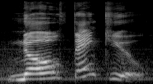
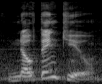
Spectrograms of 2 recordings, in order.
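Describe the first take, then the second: First: It is said loudly and forcefully. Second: It is said at a normal, quiet volume.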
